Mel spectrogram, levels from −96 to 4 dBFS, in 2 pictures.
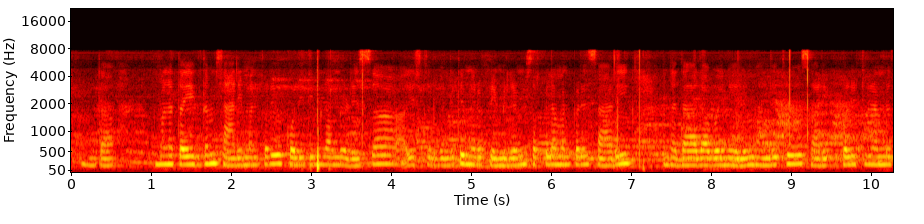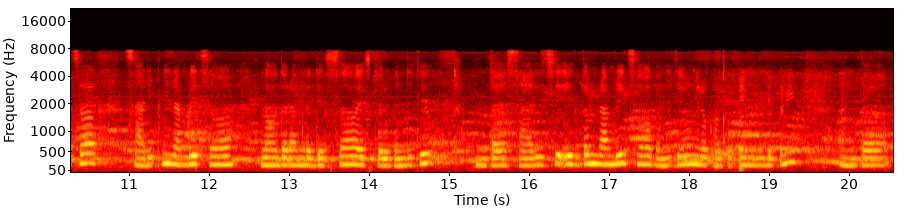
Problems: constant background noise, continuous background conversations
